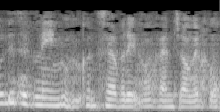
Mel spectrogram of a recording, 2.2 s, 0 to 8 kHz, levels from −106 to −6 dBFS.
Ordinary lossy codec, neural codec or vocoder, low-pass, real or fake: MP3, 24 kbps; codec, 16 kHz, 1 kbps, FunCodec, trained on LibriTTS, 50 frames a second; 7.2 kHz; fake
